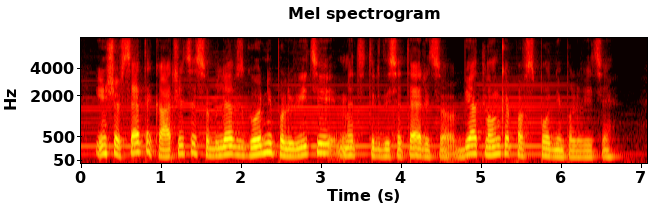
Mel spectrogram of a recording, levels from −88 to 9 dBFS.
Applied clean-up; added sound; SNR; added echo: none; Bowed string instrument; 16 dB; none.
